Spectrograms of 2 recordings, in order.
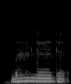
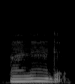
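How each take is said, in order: Both takes have the same delivery.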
